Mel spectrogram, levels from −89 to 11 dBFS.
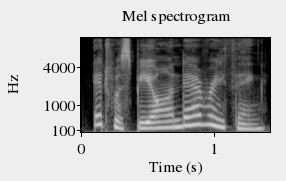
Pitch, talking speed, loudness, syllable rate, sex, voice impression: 240 Hz, 170 wpm, -14 LUFS, 5.6 syllables/s, female, feminine, adult-like, tensed, soft, clear, slightly intellectual, calm, friendly, reassuring, slightly sweet, kind, slightly modest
